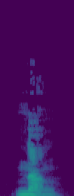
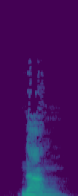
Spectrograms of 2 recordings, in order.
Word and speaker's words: nang: The second word is nang. Nang. Nang. Nang is spelled as ng.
